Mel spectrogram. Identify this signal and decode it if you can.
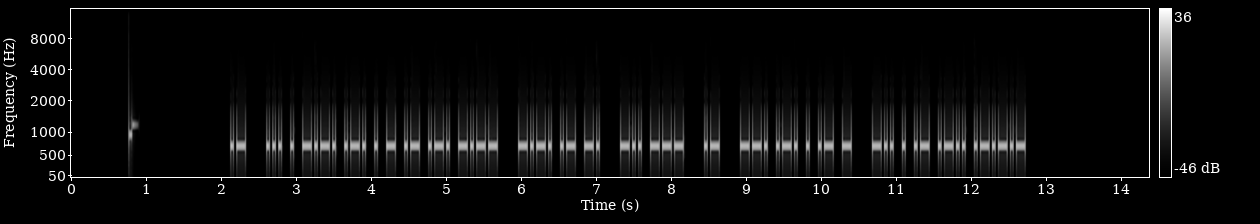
Morse code, heard as a keyed tone, about 30 wpm, 700 Hz. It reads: A SECRETARY CAN DO A GREAT DEAL.
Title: Sentences from Top 1300 Words 30wpm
